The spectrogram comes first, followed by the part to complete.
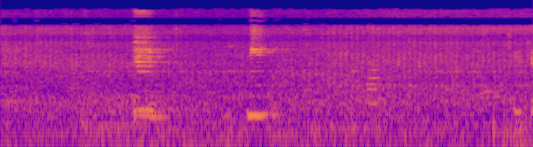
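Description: Busy street traffic: a steady din of engines and road noise, with two short car-horn toots about one and two seconds in.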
